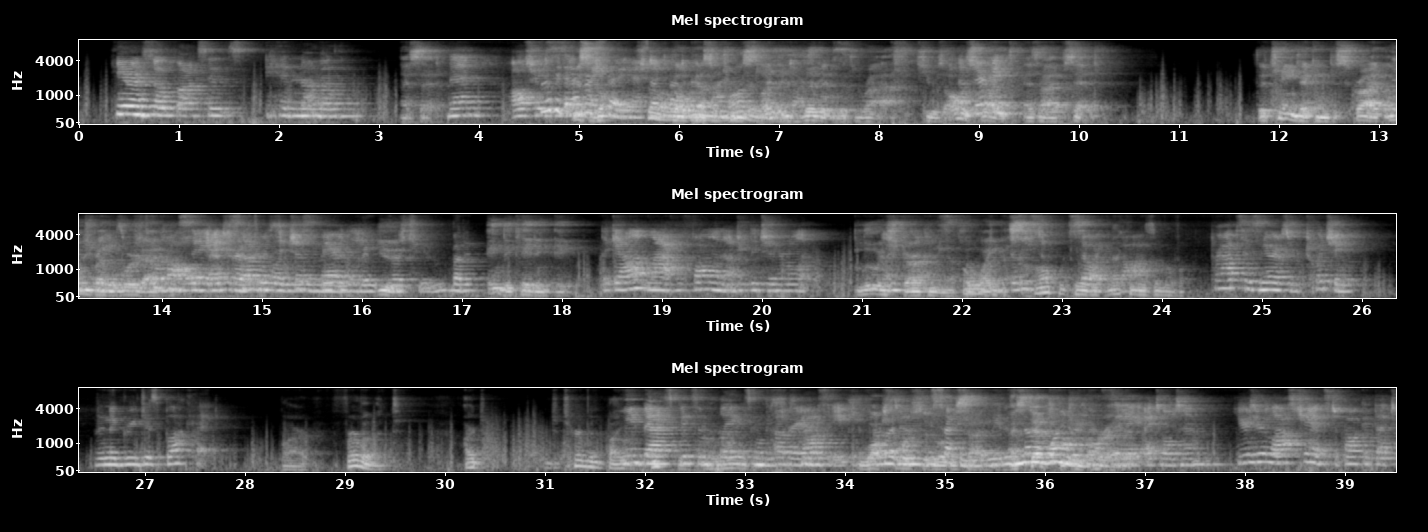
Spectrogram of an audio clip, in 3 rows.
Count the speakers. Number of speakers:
five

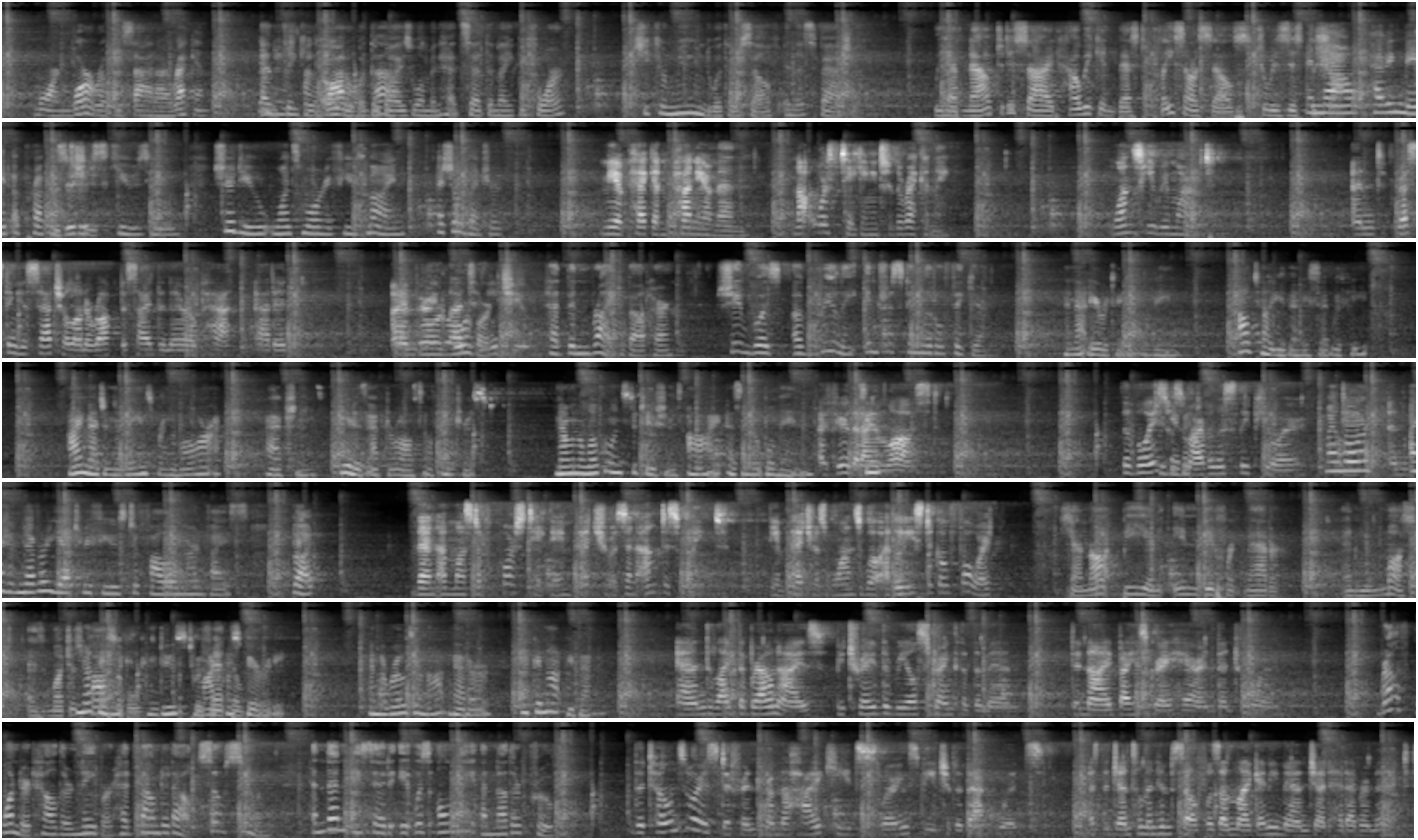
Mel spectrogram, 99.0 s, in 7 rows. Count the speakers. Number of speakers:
eight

